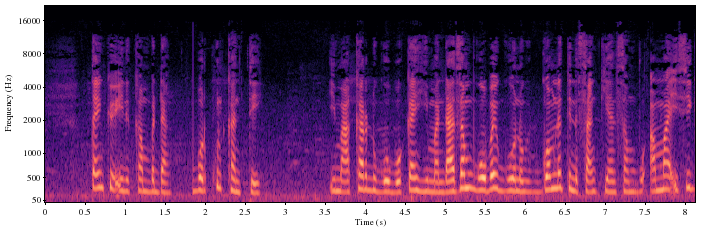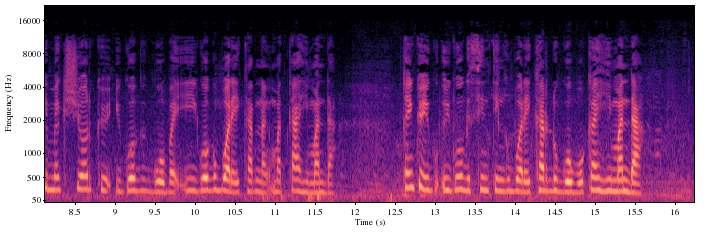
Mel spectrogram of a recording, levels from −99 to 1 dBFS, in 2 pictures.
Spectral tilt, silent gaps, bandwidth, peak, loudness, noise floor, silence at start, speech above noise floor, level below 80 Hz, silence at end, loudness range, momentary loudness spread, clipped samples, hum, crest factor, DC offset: -5.5 dB/octave; none; 12 kHz; -4 dBFS; -23 LUFS; -48 dBFS; 0.5 s; 26 dB; -52 dBFS; 0 s; 5 LU; 10 LU; under 0.1%; none; 18 dB; under 0.1%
